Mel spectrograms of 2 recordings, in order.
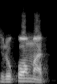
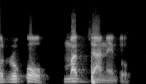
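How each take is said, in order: First: रुको मत run together, pause after मत; रुको मत as one unit, stopping after मत; comma after मत. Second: रुको, pause, then मत जाने दो together; slower, with a clear break between रुको and मत; comma after रुको. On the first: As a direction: join रुको to मत as one command, then break. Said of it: "अगर मैं कॉमा यहाँ लगाऊं". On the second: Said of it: "comma को यहाँ लगा दूं". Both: Shown as a demonstration.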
